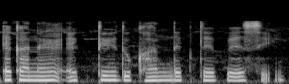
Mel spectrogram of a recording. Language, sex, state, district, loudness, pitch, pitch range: Bengali, female, Assam, Hailakandi, -17 LUFS, 190 Hz, 185-200 Hz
